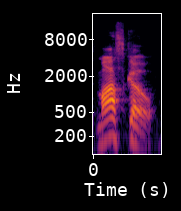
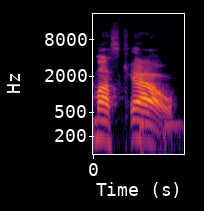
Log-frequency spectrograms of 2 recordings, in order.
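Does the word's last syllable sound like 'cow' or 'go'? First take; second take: go; cow. First: The last syllable rhymes with 'go'. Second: The last syllable sounds like 'cow'. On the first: The speaker calls it right. "but it's Moscow" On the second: The speaker calls it wrong. "putting a cow in Moscow"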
